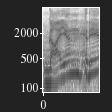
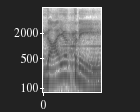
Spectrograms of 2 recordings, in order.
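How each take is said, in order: First: An extra n sound comes before the t. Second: No n sound comes before the t. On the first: The speaker calls it wrong. "ઘણા તો ગાયંત્રી એવું બોલે. ગાયંત્રી નહીં" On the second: The speaker calls it right.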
